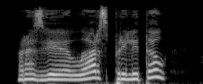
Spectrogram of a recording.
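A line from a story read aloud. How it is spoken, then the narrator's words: Suddenly hoarse question. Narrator (Russian): внезапно осипшим голосом спросила я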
